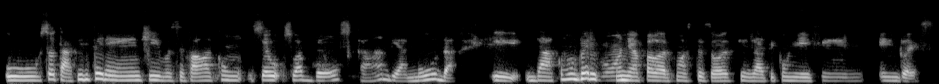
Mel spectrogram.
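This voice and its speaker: A young woman, a native Spanish speaker, talking in an interview about learning Portuguese, with careful, halting speech and restarts. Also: on the low side, steady tone, phone-quality sound. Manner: slow, careful speech with frequent restarts and laughs. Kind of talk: casual conversational interview.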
